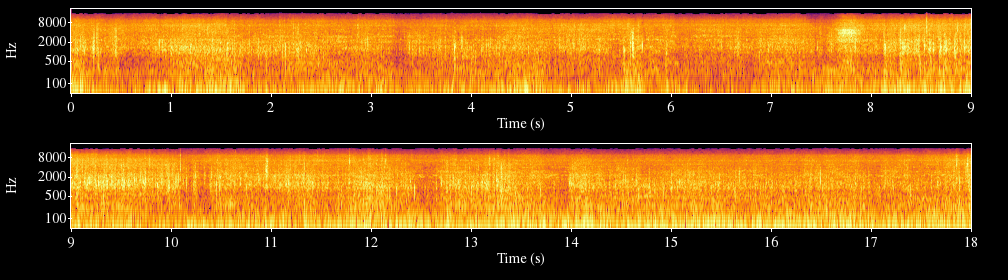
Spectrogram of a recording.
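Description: A mountain bike descending a wet, muddy trail at speed: wind rushing over the microphone and tyres on the soaked dirt, with scattered knocks and rattles from the bike over bumps.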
